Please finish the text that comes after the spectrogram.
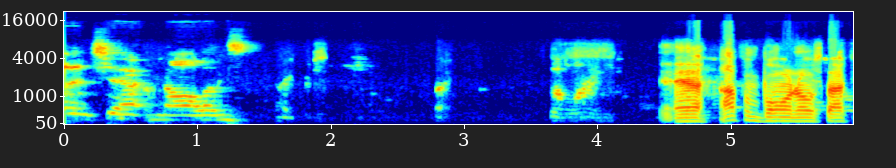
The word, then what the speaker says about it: New Orleans: And I was like, it's not New Orleans. It's Nolans.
